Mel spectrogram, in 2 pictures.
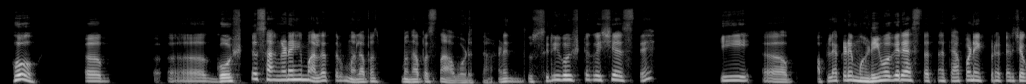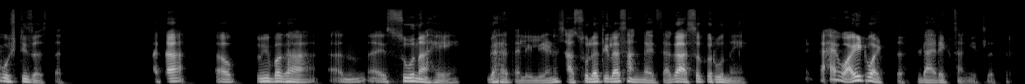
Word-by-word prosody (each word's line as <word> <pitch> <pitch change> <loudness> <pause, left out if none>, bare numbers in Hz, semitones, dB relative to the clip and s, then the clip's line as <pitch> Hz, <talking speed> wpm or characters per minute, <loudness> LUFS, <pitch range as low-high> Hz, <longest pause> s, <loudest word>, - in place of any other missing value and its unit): हो. 225 +2 +9 0.6
अब 150 -2 +1 0.5
अ, 75 0 -6
गोष्ट 155 - +3
सांगणं 215 -3 +4
हे 220 - +6
मला 195 -6 +4
तर 180 - -5
मलापास 130 -3 -2 0.3
मनापासून 120 +1 -2
आवडतं 90 -1 -8
आणि 135 - -2 0.2
दुसरी 140 +10 -3
गोष्ट 215 0 +3
कशी 205 +2 +1
असते, 190 +1 -1
की 185 -9 -5 0.2
अ, 120 -5 -1 0.3
आपल्याकडे 175 +10 +1
म्हणी 155 -4 +6
वगैरे 200 +2 +6
असतात 185 -4 0
ना 170 - -4
त्या 165 - -1
पण 200 0 +4
एक 180 -2 +2
प्रकारच्या 175 0 -1
गोष्टीचं 130 - -2
असतात. - - -17 0.9
आता - - +5 0.4
अ, 120 +1 -1
तुम्ही 135 +4 -3
बघा, 135 -3 +2 0.3
अ, 115 +4 -9
सून 150 +3 +2
आहे 100 -8 -1 0.4
घरात 105 -4 -4
आलेली 85 0 -8
आणि 105 +7 -3
सासूला 130 0 0
तिला 135 -1 +3
सांगायचं, 110 -9 -4
"अगं, - - +3
असं 125 +4 -3
करू 120 -1 -2
नये." 80 -7 -7 0.8
काय - - -1
वाईट 180 +4 +6
वाटतं 105 - -1 0.2
डायरेक्ट 95 0 -5
सांगितलं 85 +3 -17
तर, - - -29
140 Hz, 150 wpm, -24 LUFS, 115-180 Hz, 0.9 s, हो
